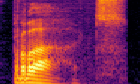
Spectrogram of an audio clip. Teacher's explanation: If you are familiar with IPA, you know this is the bilabial trill /ʙ/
